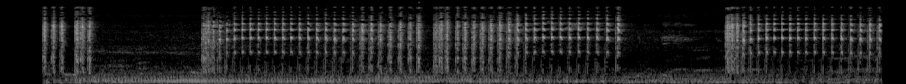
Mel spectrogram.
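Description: A woodpecker drums in fast, even, dry taps, about eight a second, with brief pauses. Sharper bursts at the start and near the end.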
